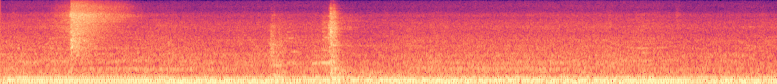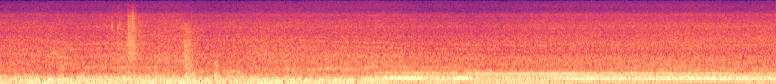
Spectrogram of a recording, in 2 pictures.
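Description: Rollback wrecker's engine running steadily, with a brief hiss near the start and a few sharp clicks. About nine seconds in, a higher steady hum joins the engine and holds.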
